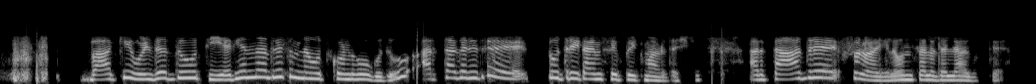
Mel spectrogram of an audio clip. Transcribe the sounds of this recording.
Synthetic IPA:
baːkiuɭd̪ɐd̪ːut̪ijɐɾijɐnːaːd̪ɾesumnɐot̪ːko̞ɳɖɦo̞ːɡoːd̪uɐ̰ɾt̪ʰaːɡɐd̪id̪ɾe̞ʈuːt̪ʰɾiːʈɐjmsɾipiːʈmaːɽoːd̪ɐʂʈiɐɾt̪ʰaːd̪ɾe̞fɐɾʋaːɡilːɐ̰ond̪usɐlɐd̪ɐlːɐaːɡut̪ːe̞̰

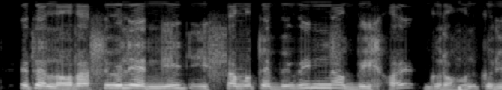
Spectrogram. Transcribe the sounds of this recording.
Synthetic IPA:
etelɔɾasibelienid͡ʒisamɔt̪ebibʱinːɔbihɔjɡɾɔɦɔnkɔɾi

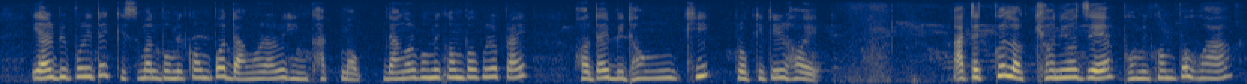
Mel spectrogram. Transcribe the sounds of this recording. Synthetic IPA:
ijaɹbipɔɹitɛkisumanbʱumikɔmpɔdaŋɔɹaɹuɦiŋkʰatmɔk̚daŋɔɹbʱumikɔmpɔkuɹɛpɹaj | xɔdajbidʱɔŋkʰi | pɹɔkɹitiɹɦɔj | atɛtkɔlɔkʰːjɔnijɔzɛbʱumikɔmpɔɦʊwa

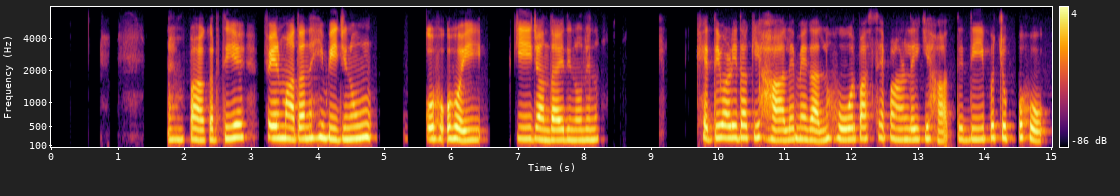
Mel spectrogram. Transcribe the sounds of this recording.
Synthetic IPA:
paːkəɾd̪iːɛː | pʰɪɾmãːt̪aːnəɦĩːbiːd͡ʒiːnũː | ɦoːiː | kiːd͡ʒãːnd̪aːeːd̪ɪnõːd̪ɪn | kʰeːt̪iːʋaːɭiːd̪aːkiɦaːlɛːmɛ̃ːɡəlnɦoːɾpaːsɛːpaːɳləiːkɪɦa̰ːt̪eːd̪iːpt͡ʃʊphoː

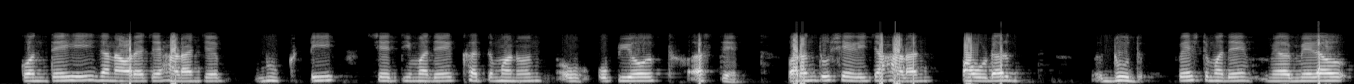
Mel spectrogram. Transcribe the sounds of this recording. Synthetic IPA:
kont̪eɦiːd͡zənaʋɾjat͡ɕeɦaɽãɲt͡ɕe | bʱukʈiː | ɕet̪iməd̪ʱːjekʰət̪m̤əɽ̃uːnupjoɡ̚d̪ə̰st̪e | pəɾənt̪uɕeɭit͡ɕjaɦaɽan | pawɖəɾ | d̪uːd̪ | pesʈməd̪ʱːjemiɭəʋ

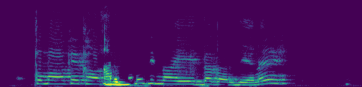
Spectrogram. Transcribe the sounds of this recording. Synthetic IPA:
t̪əmãːkeːkʰaːsədənẽːd͡ʒɪnːãːeːɪd̪ːãːkəɾd̪ejãːneː

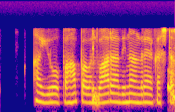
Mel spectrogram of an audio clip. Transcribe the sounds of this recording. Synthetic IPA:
ɐjːoːpaːpɐʋond̪ʋaːɾɐd̪inɐːnd̪ɐɾekɐʂʈɐ

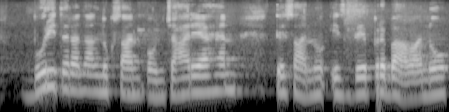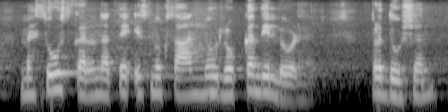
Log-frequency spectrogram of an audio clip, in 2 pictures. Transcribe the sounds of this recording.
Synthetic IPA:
bʊɾiːt̪əɾãːnaːlnʊksaːnpɔ̃ːɲt͡ʃaːɾɪjaːɦənt̪eːsaːnũːʔɪs̬d̪eːpɾəbʱaːʋãːnũː | mɛːsuːskəɾənət̪ẽːʔɪsnʊksaːnːũːɾoːkənd̪iːloːɽɦɛ̰ː | pɾəd̪uːʃən

